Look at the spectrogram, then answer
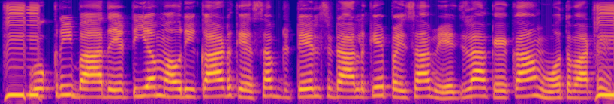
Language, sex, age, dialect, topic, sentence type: Bhojpuri, female, 25-30, Northern, banking, statement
